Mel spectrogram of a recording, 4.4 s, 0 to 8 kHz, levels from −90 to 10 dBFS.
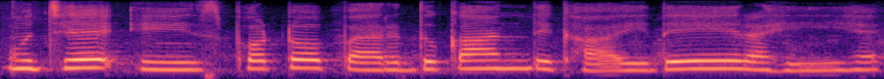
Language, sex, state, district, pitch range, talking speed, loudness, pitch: Hindi, female, Madhya Pradesh, Umaria, 245-285 Hz, 120 wpm, -14 LUFS, 270 Hz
